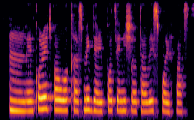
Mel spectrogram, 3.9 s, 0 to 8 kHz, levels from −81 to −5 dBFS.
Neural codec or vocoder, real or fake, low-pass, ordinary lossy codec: none; real; 7.2 kHz; none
